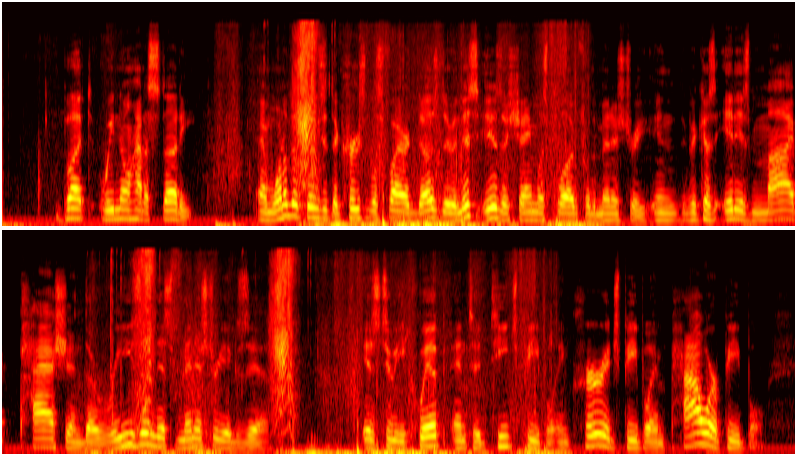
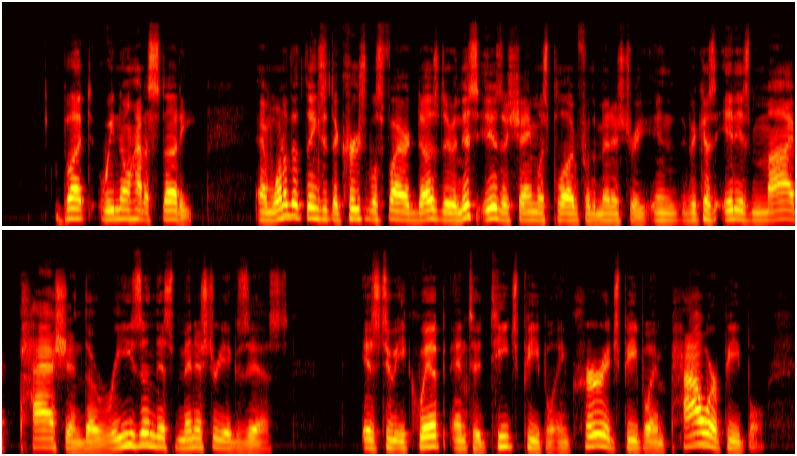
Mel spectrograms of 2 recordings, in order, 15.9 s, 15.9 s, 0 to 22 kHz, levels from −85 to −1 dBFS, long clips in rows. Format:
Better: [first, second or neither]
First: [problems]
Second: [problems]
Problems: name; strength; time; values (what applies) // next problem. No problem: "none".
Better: second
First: household noises; loud; throughout; 5 dB below the speech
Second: none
